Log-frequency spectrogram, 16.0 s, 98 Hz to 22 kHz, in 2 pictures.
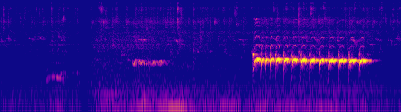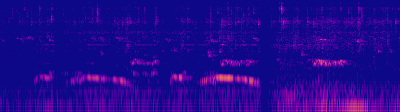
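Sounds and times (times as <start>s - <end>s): dove singing fast notes: 5.0s - 7.6s.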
